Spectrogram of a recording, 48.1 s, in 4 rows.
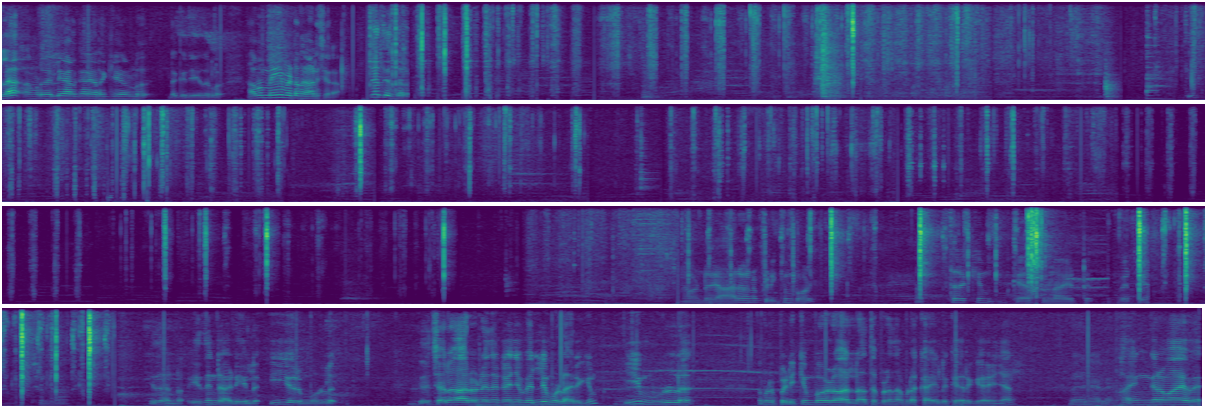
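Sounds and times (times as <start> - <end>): scissors snipping and scraping fish: 3.7 - 10.7, 11.6 - 28.7, 30.8 - 34.6, 35.3 - 37.3.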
